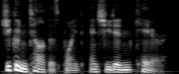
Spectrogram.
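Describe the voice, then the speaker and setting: A man reading a fan story aloud with a very low voice. His delivery is steady and even, paced like an audiobook. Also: normal speed, vocal fry. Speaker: narrator.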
